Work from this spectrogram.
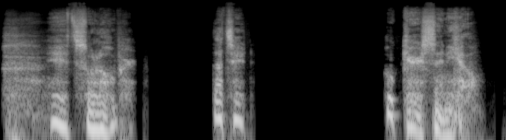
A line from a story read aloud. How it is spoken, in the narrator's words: muttering to ourselves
